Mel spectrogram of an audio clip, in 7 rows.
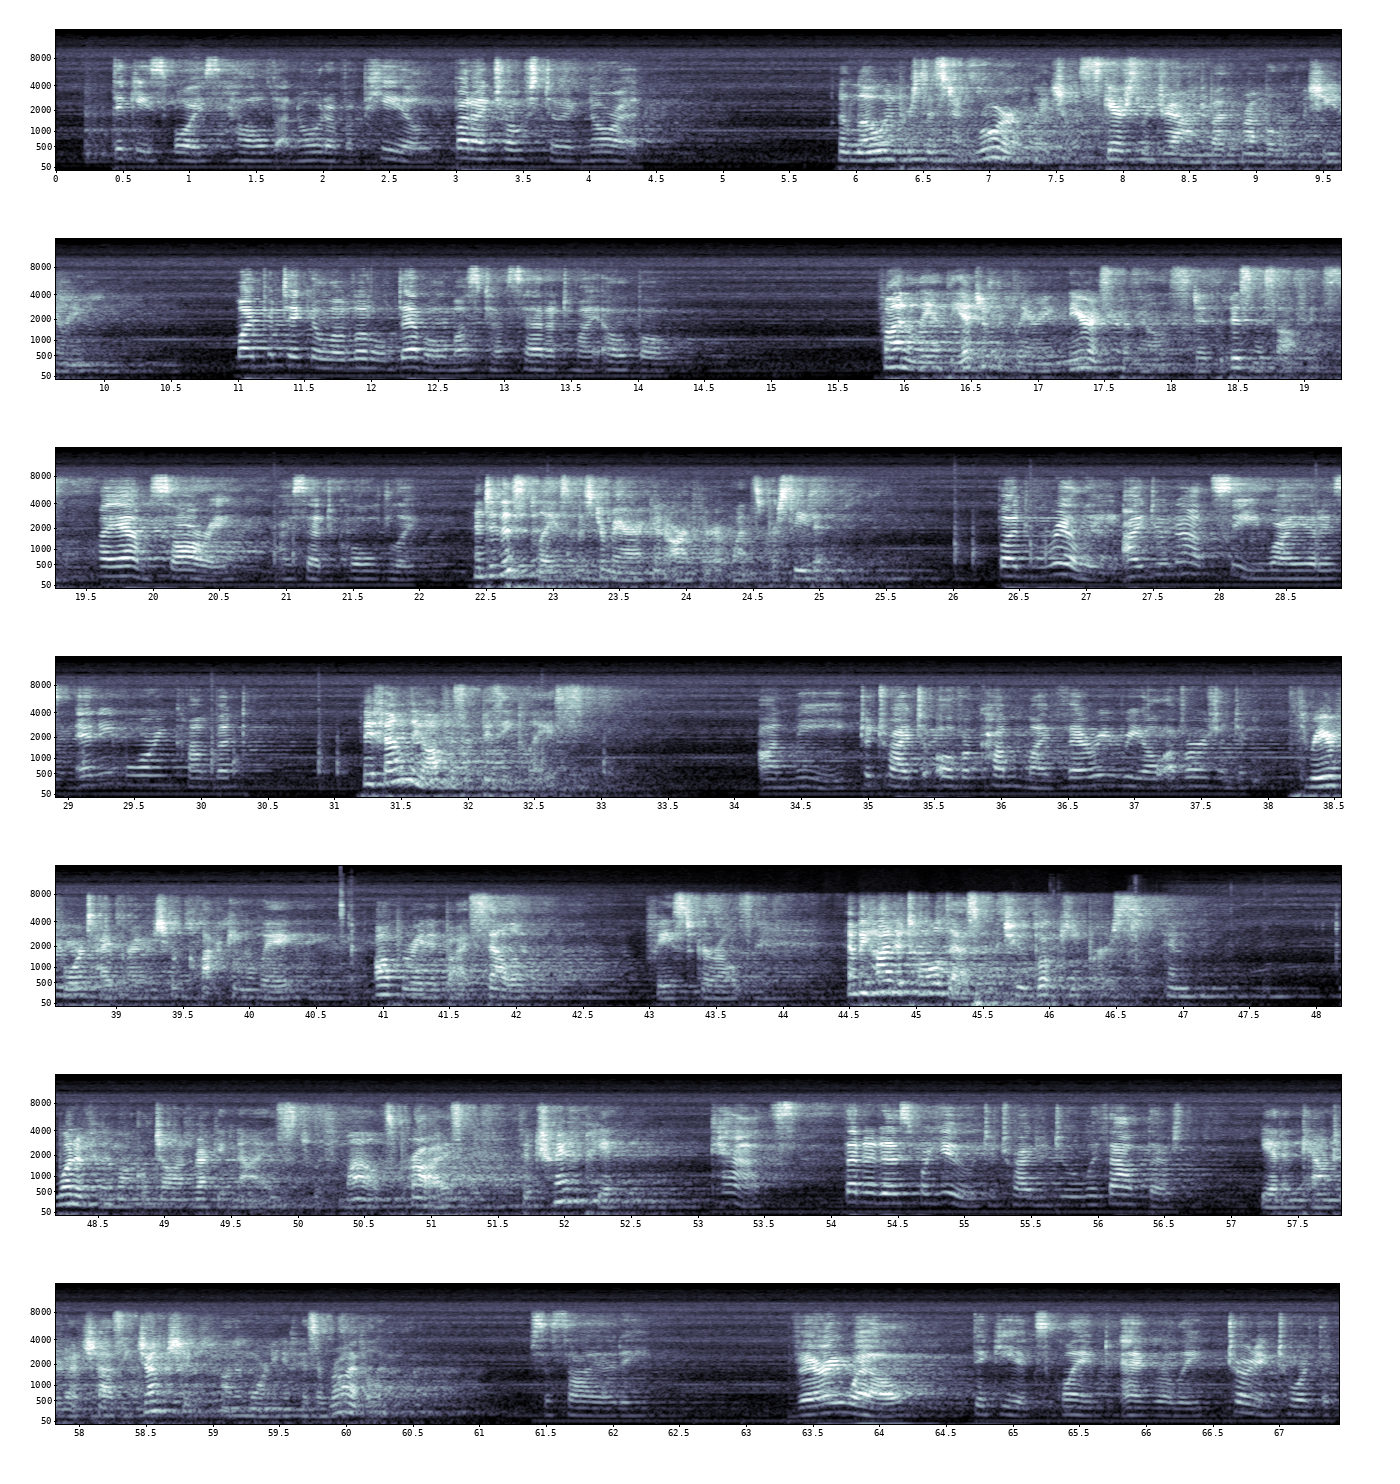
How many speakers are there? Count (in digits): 2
